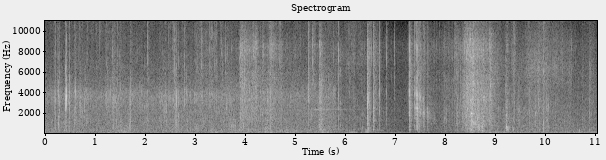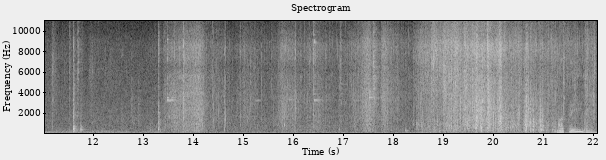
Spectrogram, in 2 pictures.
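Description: Scattered sharp clicks and knocks over rustling as a hunter climbs a tree and hangs a metal hang-on tree stand, with a louder rustling stretch near the end.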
